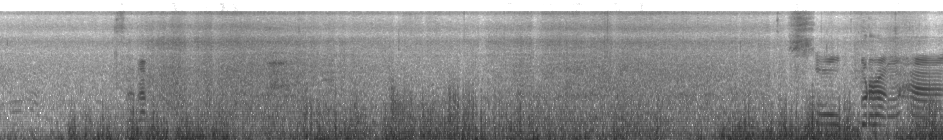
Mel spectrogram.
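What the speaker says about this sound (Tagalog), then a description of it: "Sobrang hangin." Strong wind blusters across a microphone on a beach at Laiya, San Juan, Batangas. Heavy low rumbling gusts run throughout with surf behind them, and faint voices are heard near the end.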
